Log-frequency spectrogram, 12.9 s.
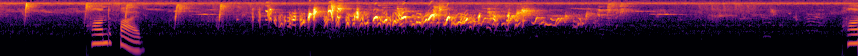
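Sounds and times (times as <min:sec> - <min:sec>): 
steady high insect drone: 0:00.0 - 0:12.8
speech: 0:01.4 - 0:02.3
joyful greenbul chattering calls: 0:03.8 - 0:09.1.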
